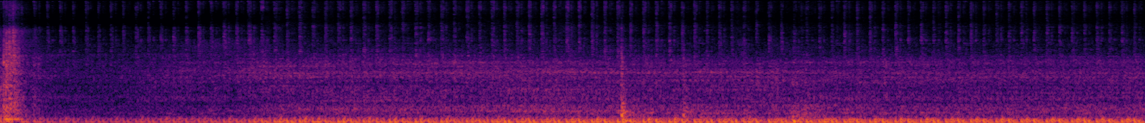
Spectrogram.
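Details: Walker mower that had been backfiring through the carburetor, idling after repair with belts checked, before a grass test: steady low idle, even regular beat, no misses, knocks or rattles, normal idle.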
